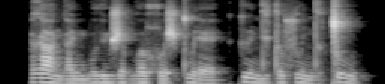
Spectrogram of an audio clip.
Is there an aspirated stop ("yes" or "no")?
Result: no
